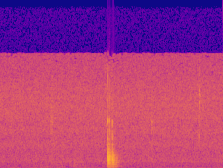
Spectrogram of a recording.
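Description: A screwdriver is set down on a hard surface with a light tap.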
